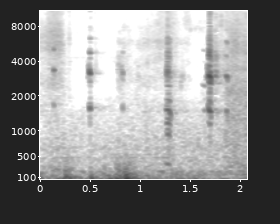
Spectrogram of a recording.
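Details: Free-roaming helmeted guineafowl at a zoo park on a sunny day, with mealworms being thrown to the fowl, give four short, harsh, grating calls roughly every half second over a low rumble of wind or handling noise.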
